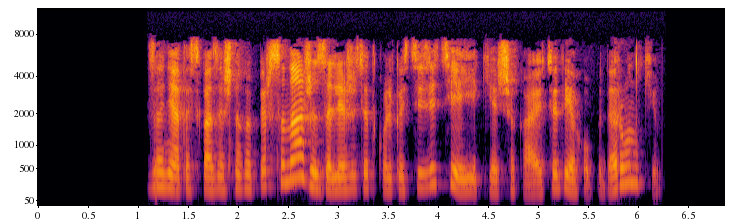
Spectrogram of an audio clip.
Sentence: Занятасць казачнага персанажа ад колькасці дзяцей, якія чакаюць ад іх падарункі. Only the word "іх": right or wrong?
wrong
